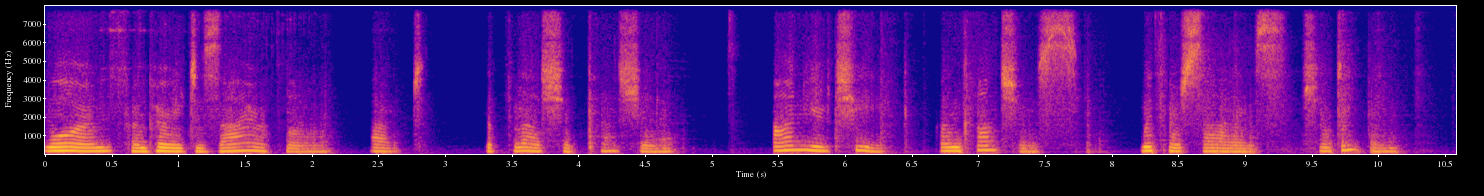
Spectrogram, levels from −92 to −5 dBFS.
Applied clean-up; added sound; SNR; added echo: neural mask model RNNoise.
